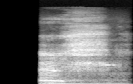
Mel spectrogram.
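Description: A woman's breathy exhalation, like a sigh, lasting just over a second. It starts about half a second in with a brief voiced onset and fades out.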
